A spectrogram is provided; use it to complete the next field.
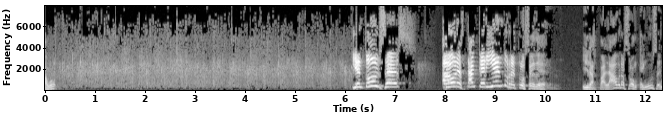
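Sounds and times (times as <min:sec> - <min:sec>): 
speech: 0:00.0 - 0:00.4, 0:06.2 - 0:07.4, 0:08.0 - 0:10.2, 0:10.8 - 0:12.3
audience clapping hands: 0:00.0 - 0:08.3.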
